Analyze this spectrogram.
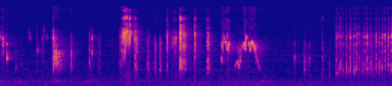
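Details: Indoors, a pet bird chatters in its own language: quick clicks and ticks, scattered squawky chirps and short slurred whistles, ending in a dense burst of noisy chatter, with a low steady hum underneath.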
